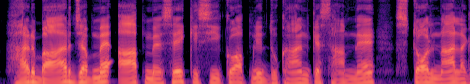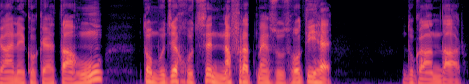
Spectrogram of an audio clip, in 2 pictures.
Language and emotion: Urdu, disgusted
